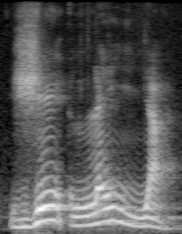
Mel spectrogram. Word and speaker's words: geleia: Exemplo, geleia. Geleia. Nós vemos que a mais forte é essa sílaba aqui, ó. Então nós temos a última, que é o A, a penúltima, que é o lei, e a antepenúltima, que é o gé.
